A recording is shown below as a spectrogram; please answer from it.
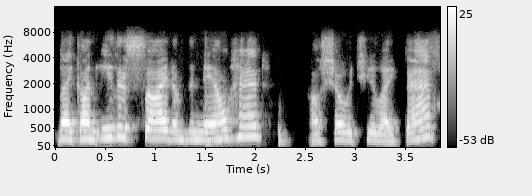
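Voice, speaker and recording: A woman's voice: mid-range voice, moderate pace, darkish tone. A woman chatting casually to her livestream viewers while she works on a craft project, rambling and answering chat by name. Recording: slightly dull lo-fi stream audio.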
